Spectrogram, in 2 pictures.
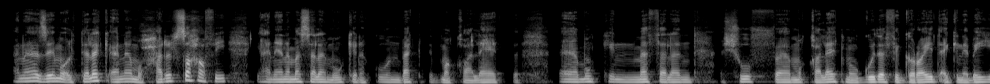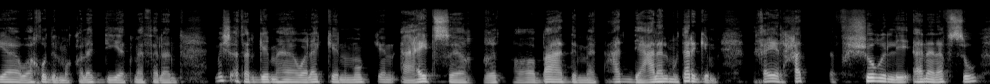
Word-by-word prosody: أنا 145 Hz, +3 st, 0 dB
زي 140 Hz, +2 st, +3 dB
ما 135 Hz, -3 st, +3 dB
قُلت 105 Hz, +3 st, -4 dB
لك 165 Hz, +3 st, +2 dB
أنا 125 Hz, +3 st, 0 dB
مُحرِّر 115 Hz, +4 st, +1 dB
صحفي، 150 Hz, -3 st, +1 dB, 0.3 s
يعني 115 Hz, -2 st, -3 dB
أنا 115 Hz, -, +2 dB
مثلًا 120 Hz, -1 st, +2 dB
ممكن 110 Hz, 0 st, -3 dB
أكون 105 Hz, +1 st, -6 dB
باكتب 110 Hz, -1 st, -6 dB
مقالات، 100 Hz, +1 st, -3 dB, 0.5 s
آآ 120 Hz, -1 st, -1 dB
ممكن 120 Hz, -2 st, -4 dB
مثلًا 110 Hz, -1 st, -1 dB, 0.3 s
أشوف 125 Hz, -1 st, -4 dB
مقالات 110 Hz, +3 st, 0 dB
موجودة 110 Hz, +3 st, +3 dB
في 110 Hz, -1 st, -2 dB
جرايد 105 Hz, +4 st, +3 dB
أجنبية، 110 Hz, +3 st, 0 dB
وآخد 105 Hz, +2 st, -1 dB
المقالات 100 Hz, +2 st, -2 dB
ديّة 105 Hz, -1 st, -2 dB
مثلًا، 100 Hz, -2 st, -3 dB, 0.4 s
مش 175 Hz, +1 st, +1 dB
أترجمها، 115 Hz, -3 st, 0 dB
ولكن 110 Hz, +1 st, 0 dB
ممكن 110 Hz, +1 st, -4 dB
أعيد 120 Hz, +7 st, +4 dB
صياغتها 100 Hz, 0 st, +1 dB
بعد 110 Hz, +1 st, +1 dB
ما 100 Hz, -1 st, -3 dB
تعدّي 115 Hz, 0 st, -4 dB
على 115 Hz, +6 st, +4 dB
المُترجم، 120 Hz, -, +2 dB, 0.4 s
تخيّل 130 Hz, -2 st, +1 dB
حتى 140 Hz, +5 st, 0 dB, 0.3 s
في -, -, -8 dB
شُغلي 140 Hz, -9 st, +5 dB
أنا 125 Hz, -1 st, +3 dB
نفسه 125 Hz, +4 st, +2 dB
110 Hz, 135 wpm, -24 LUFS, 105-120 Hz, 0.5 s, شُغلي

